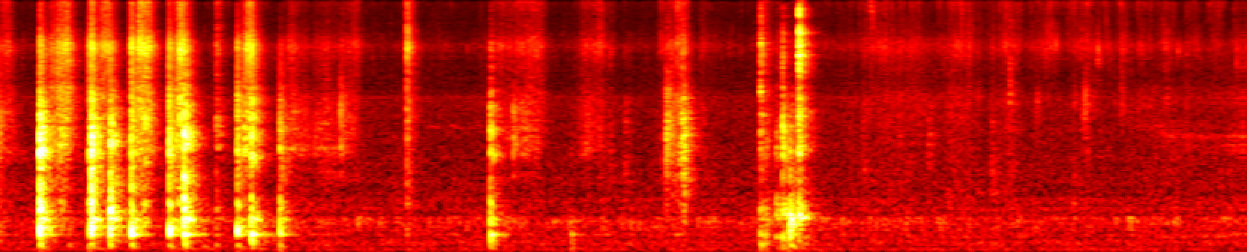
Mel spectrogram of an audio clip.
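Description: A spoon scraping and knocking thick batter out of a plastic bowl into a round metal baking tray: a quick run of clicks and knocks in the first couple of seconds, then a few scattered ones until about seven seconds in.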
